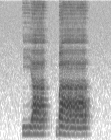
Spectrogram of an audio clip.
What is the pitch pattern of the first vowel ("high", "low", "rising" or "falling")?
low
